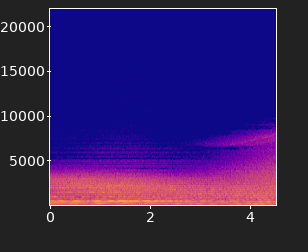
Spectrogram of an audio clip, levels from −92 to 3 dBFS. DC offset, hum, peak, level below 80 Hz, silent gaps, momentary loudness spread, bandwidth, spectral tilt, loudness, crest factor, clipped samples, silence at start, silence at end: under 0.1%; none; -10 dBFS; -58 dBFS; none; 7 LU; 8.4 kHz; -6 dB/octave; -23 LUFS; 14 dB; under 0.1%; 0 s; 0 s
